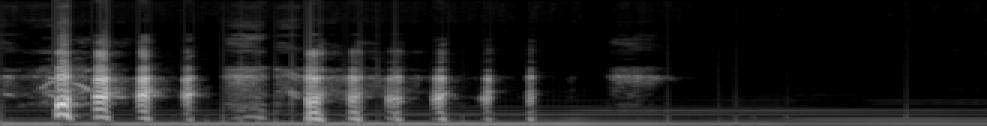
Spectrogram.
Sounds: Laughter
